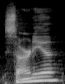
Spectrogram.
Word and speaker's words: Sarnia: Um, is it true that you left uh your town Sarnia? Is that how you pronounce that?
